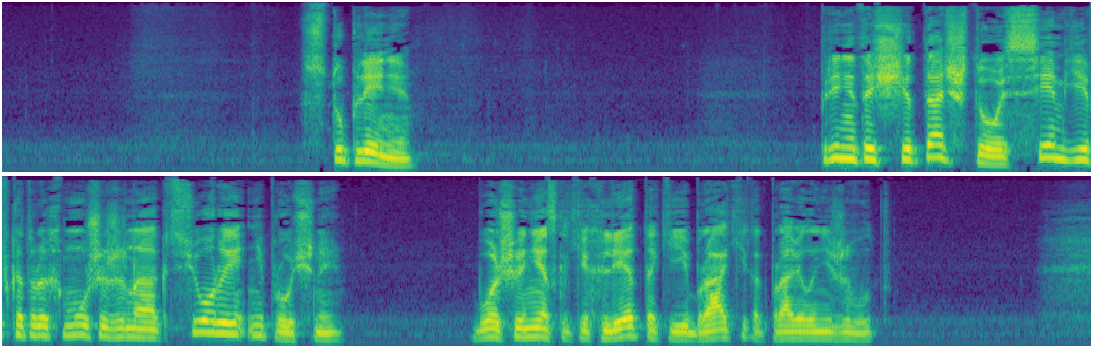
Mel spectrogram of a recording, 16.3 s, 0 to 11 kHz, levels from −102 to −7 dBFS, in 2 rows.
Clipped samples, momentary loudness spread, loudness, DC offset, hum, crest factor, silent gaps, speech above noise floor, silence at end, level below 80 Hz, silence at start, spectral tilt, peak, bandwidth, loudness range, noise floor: under 0.1%; 12 LU; -16 LUFS; under 0.1%; none; 20 dB; none; 45 dB; 0.1 s; -56 dBFS; 2.25 s; -4.5 dB/octave; 0 dBFS; 11 kHz; 6 LU; -61 dBFS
